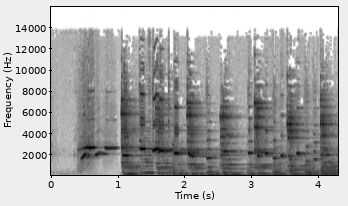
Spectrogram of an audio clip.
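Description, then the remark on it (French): A short rising whistle sounds alone, then a bright, steady whistled melody carries on over fuller musical accompaniment, clear and close throughout. “Toutes les fois que tu auras besoin de moi, tu n'auras qu'à siffler pour m'appeler et je viendrai te donner conseil.”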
